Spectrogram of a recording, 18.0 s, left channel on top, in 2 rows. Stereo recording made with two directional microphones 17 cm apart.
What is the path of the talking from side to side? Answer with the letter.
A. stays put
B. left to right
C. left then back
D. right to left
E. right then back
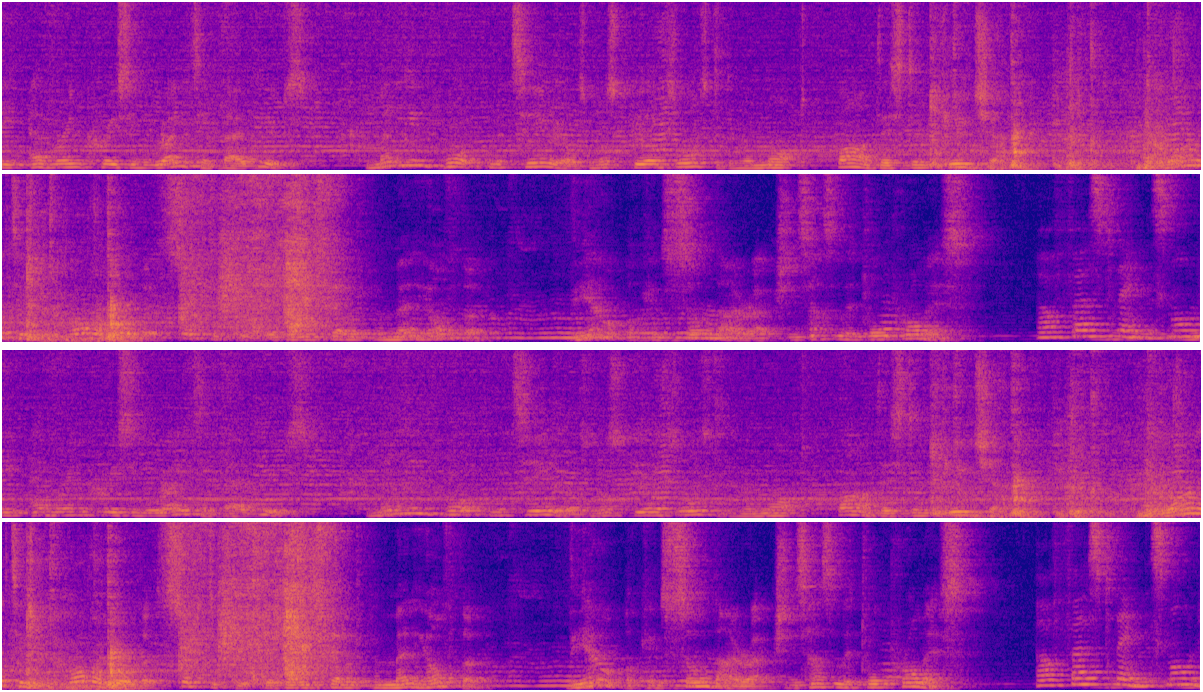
B.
